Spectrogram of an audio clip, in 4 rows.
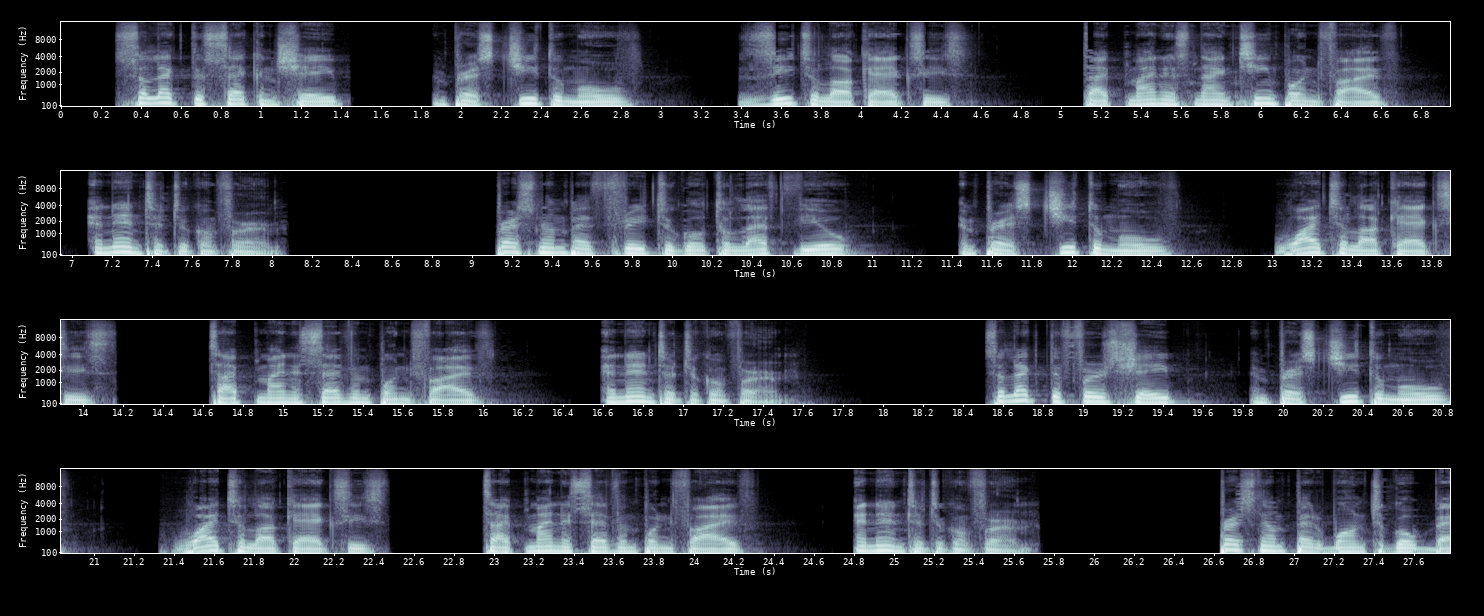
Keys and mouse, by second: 0.2 click, 2.2 g, 3.3 z, 5.1 KP_Subtract, 5.5 KP_1, 5.8 KP_9, 6.1 KP_Decimal, 6.5 KP_5, 7.0 KP_Enter, 7.6 ctrl+middle click, 9.3 KP_3, 11.8 g, 13.0 y, 14.6 KP_Subtract, 15.1 KP_7, 15.6 KP_Decimal, 16.1 KP_5, 16.6 KP_Enter, 18.3 click, 20.2 g, 21.3 y, 22.9 KP_Subtract, 23.3 KP_7, 23.7 KP_Decimal, 24.0 KP_5, 24.8 KP_Enter, 26.6 KP_1.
